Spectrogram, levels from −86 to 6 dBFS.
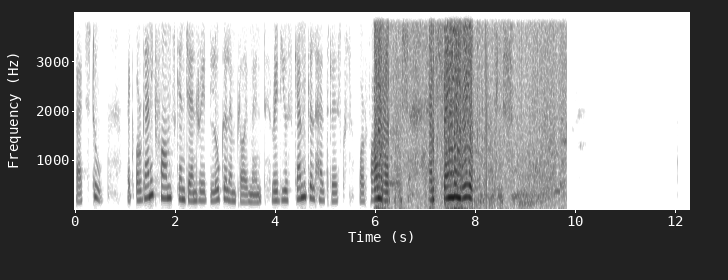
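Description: From 5.98 s to 9.83 s the speech suddenly turns harsh and gritty. That's a classic mu-law and A-law mix-up: the sound points to samples encoded with mu-law being decoded as A-law. The two logarithmic curves don't line up, so levels get scrambled. Some come out too loud and some too quiet, and the near-silent samples get pushed way up, so the gaps between words fill with noise. Outside that stretch the audio has the usual telephone-band sound of G.711 telephone coding, with nothing above 4 kHz.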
